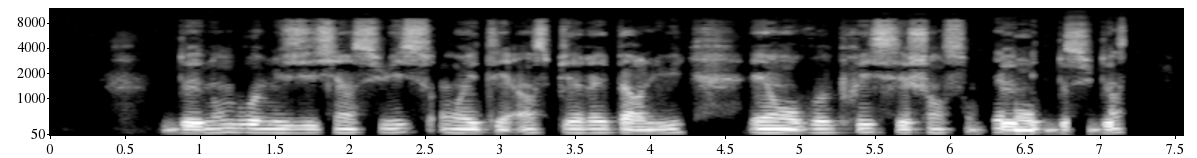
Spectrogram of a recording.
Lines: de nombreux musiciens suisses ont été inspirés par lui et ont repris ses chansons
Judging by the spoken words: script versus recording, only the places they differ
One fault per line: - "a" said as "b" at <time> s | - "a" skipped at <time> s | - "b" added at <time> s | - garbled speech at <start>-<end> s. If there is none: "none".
- garbled speech at 6.3-7.2 s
